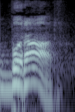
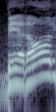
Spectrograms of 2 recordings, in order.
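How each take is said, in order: First: The first vowel is a rounded 'o'. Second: The first vowel is an open 'a'. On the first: "یا او" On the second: "ب میگید یا او"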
